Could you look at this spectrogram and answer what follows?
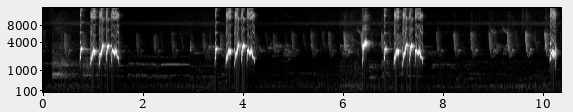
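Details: Song of a red-whiskered bulbul, southern Thai style, repeated for young birds to learn; loud fluty warbled phrases recur roughly every three seconds over a steady stream of soft short chirps from other birds.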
